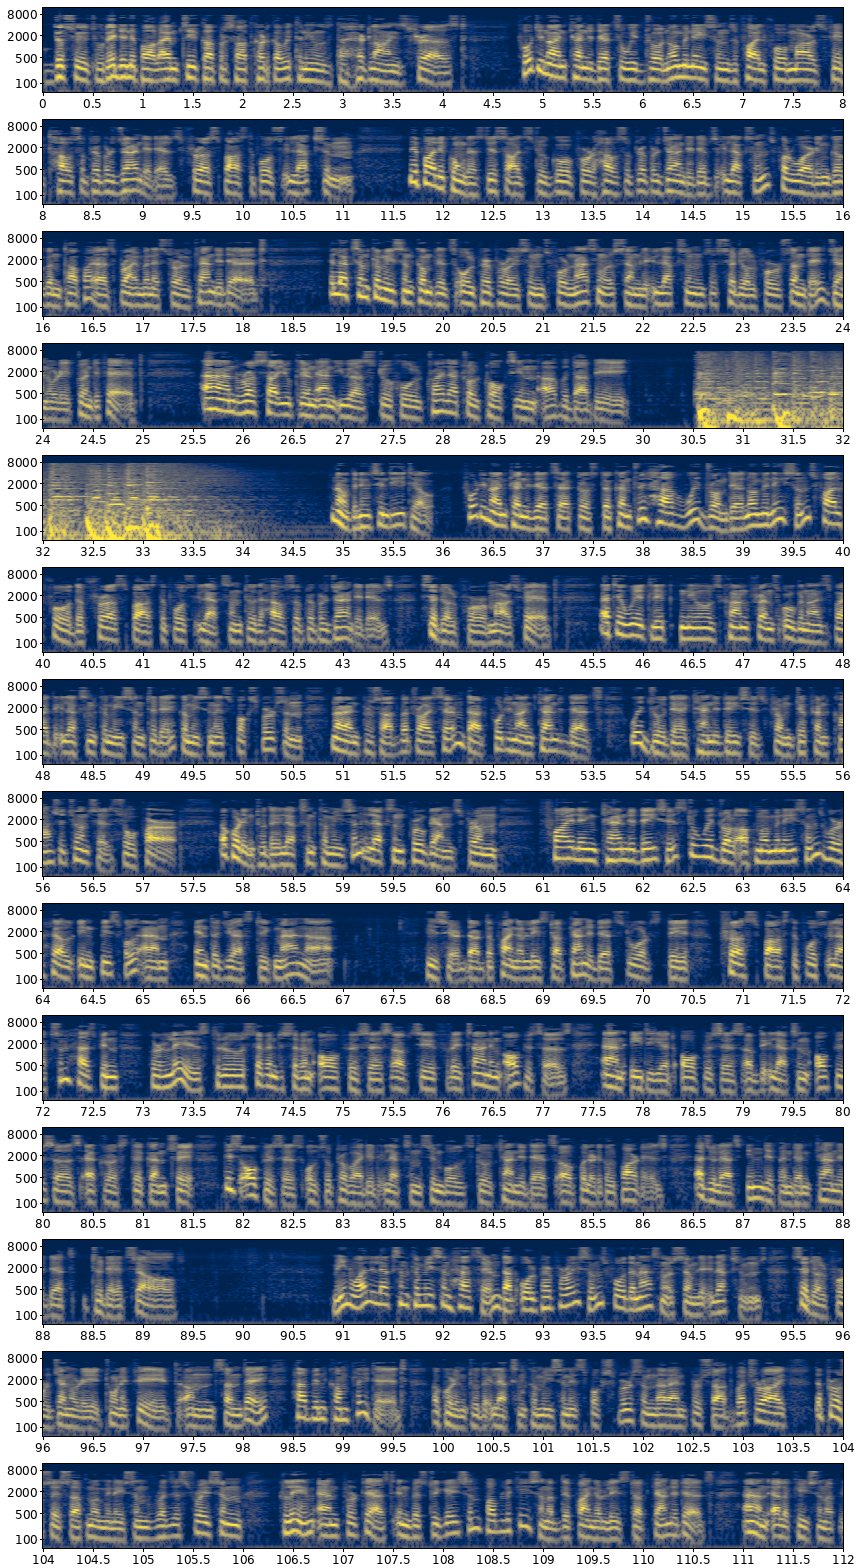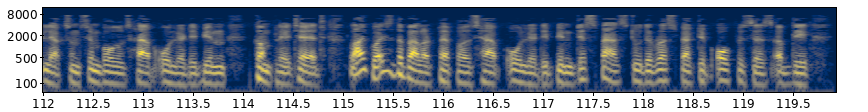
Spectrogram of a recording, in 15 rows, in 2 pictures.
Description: बेलुकी ८ बजेको अङ्ग्रेजी समाचार : ९ माघ , २०८२
8-pm-english-news-10-09.mp3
